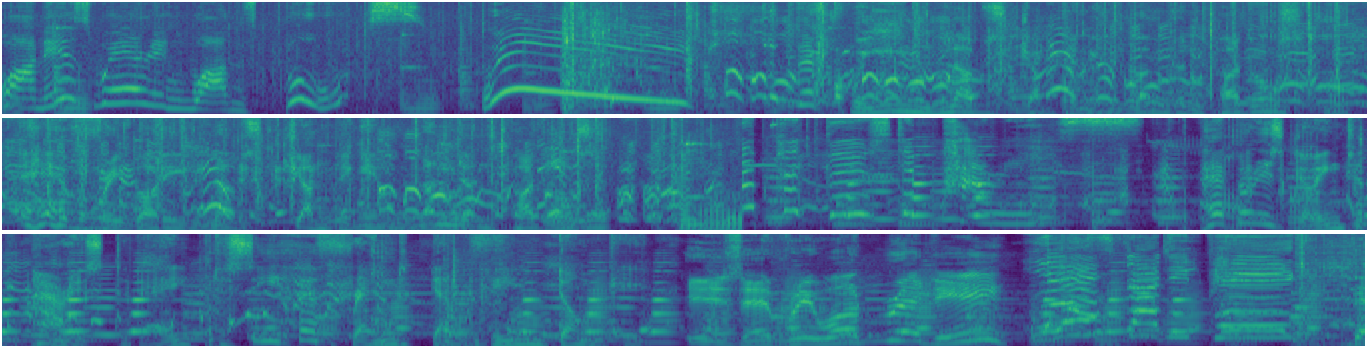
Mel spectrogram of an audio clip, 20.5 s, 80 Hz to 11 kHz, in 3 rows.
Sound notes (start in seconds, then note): 3.3 all laughing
